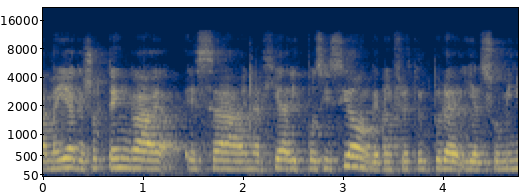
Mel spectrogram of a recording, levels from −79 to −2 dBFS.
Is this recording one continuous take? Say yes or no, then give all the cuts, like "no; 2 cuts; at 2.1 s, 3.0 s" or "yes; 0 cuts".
no; 1 cut; at 3.4 s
